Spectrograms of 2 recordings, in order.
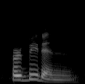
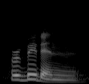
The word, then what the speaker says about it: forbidden: 我们大声再来读一遍 forbidden forbidden。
